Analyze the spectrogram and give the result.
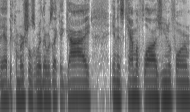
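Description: A man speaks very fast in a medium-pitched, somewhat breathy voice. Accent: American. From Wyoming and Denver, US Mountain West. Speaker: bartender. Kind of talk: casual chat.

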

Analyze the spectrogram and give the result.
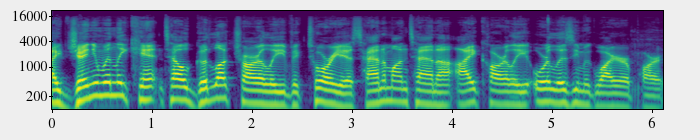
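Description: This man has a plain, everyday voice with a fairly high pitch. He talks at a moderate pace with ordinary pitch variation. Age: 30s. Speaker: podcast co-host. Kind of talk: casual chat.

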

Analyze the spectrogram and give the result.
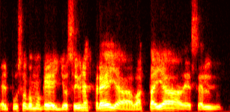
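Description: The man talks at a moderate pace in a fairly high pitch, with ordinary pitch variation. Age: 20s. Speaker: sports fan. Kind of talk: casual chat. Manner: halting.

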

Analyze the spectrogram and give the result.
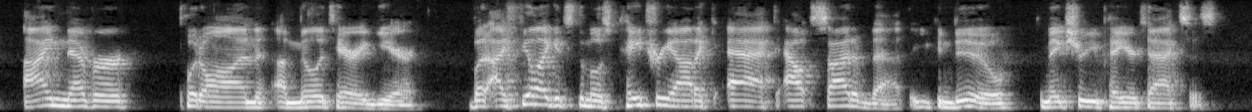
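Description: Speaking at a moderate pace with an American accent, a man has a plain, everyday voice that is fairly high, with ordinary pitch variation. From US South (Tennessee and Mississippi). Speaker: toy company executive. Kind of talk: interview.

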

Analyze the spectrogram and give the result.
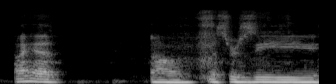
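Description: At a very slow pace, a man talks in a fairly low pitch with a dark, mellow tone, a somewhat breathy quality and monotone, flat intonation. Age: 40s. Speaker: podcast co-host. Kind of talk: casual chat.

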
